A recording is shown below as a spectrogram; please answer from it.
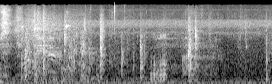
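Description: Faint, indistinct voices of people talking in the background, with a few short sharp clicks, one about a second and a half in and another near three seconds.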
